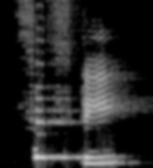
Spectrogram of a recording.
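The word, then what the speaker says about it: fifty: like that the words with multiples of tens take stress on the first syllable they take stress on the first syllable 50 60 like that you can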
